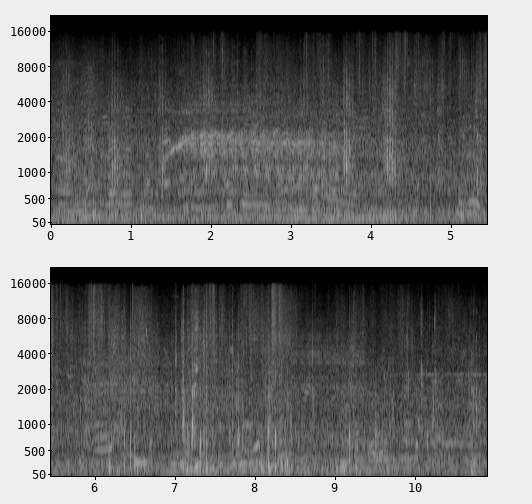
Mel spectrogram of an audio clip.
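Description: Show-jumping horse cantering on turf, its hoofbeats sounding as it goes round the course. A horse whinnies for a couple of seconds starting about a second in, and a cluster of sharp knocks comes a little after seven seconds in.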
